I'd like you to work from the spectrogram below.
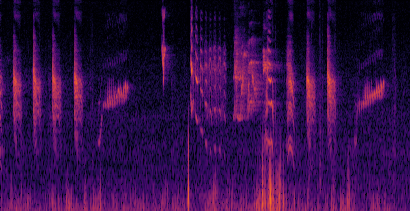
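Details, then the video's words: Long-tailed shrike (cendet) pouring out a rapid mix of harsh chattering notes, squeaky rising whistles and a scratchy rattle, with a sharp click and low background rumble. "cendet gacor"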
